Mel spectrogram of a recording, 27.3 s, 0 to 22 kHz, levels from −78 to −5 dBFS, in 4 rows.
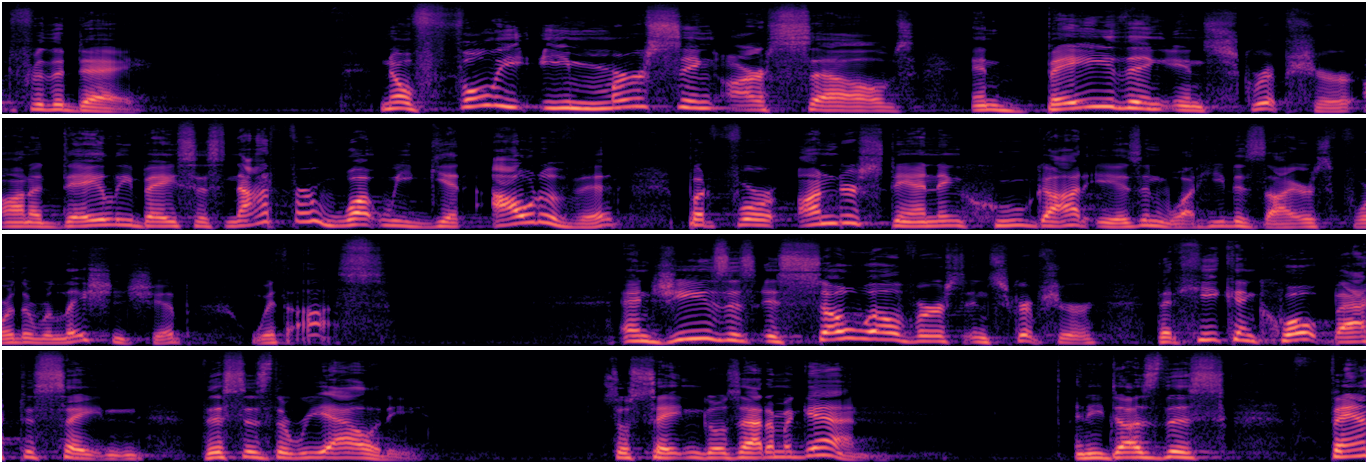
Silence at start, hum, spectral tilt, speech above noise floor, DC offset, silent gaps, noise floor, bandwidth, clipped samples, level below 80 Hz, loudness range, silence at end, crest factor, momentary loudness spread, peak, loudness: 0 s; none; -5.5 dB/octave; 46 dB; under 0.1%; none; -75 dBFS; over 20 kHz; under 0.1%; -82 dBFS; 5 LU; 0 s; 20 dB; 11 LU; -10 dBFS; -29 LUFS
